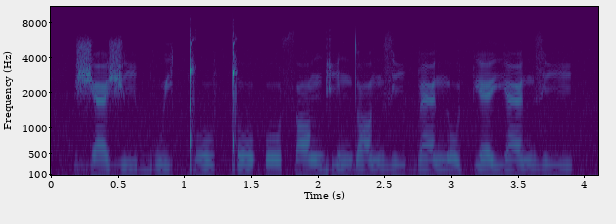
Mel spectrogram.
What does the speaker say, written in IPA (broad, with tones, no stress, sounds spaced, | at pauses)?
ʒ æ˨ ʒ i˦ b u˦˨ j ɡ͡ǃ o˦˨ u̯ ǃ o˦ ʔ o˨ θ ɒ˨˦ ŋ ɡ i˧ n d ɒ˨ n z i˦ b æ˧ n o˧ pʲ æ˦ j æ˧ n z i˦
